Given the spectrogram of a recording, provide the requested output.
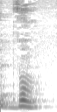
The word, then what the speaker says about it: banc: Le banc, on n'entend pas la lettre C.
